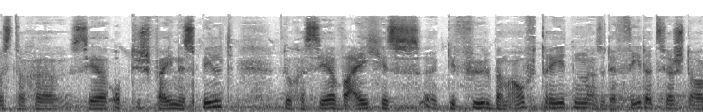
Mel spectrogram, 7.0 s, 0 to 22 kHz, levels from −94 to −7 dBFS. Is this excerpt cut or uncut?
uncut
